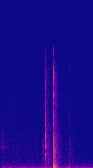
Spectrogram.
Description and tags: Door close
Can be used as a door closing sound effect.
close, door, doors, open, shut, slam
